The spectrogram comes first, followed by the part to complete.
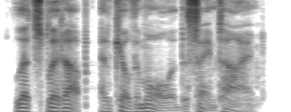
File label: Voice Dialog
